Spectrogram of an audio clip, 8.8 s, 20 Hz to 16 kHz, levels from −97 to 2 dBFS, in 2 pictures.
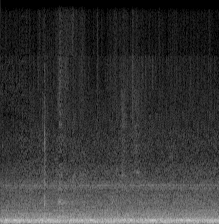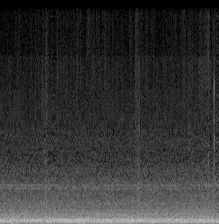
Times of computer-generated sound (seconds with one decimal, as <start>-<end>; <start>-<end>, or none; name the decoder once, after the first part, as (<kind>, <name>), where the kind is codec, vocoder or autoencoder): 0.0-1.1 (vocoder, BigVGAN v2); 2.8-6.3; 7.1-8.8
